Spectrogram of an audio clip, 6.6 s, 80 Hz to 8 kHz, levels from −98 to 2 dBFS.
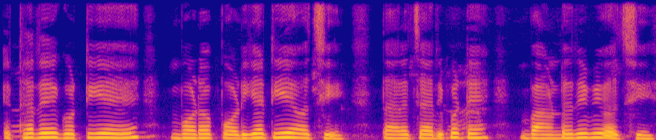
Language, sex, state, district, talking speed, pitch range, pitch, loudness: Odia, female, Odisha, Khordha, 100 wpm, 210-240 Hz, 225 Hz, -15 LUFS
